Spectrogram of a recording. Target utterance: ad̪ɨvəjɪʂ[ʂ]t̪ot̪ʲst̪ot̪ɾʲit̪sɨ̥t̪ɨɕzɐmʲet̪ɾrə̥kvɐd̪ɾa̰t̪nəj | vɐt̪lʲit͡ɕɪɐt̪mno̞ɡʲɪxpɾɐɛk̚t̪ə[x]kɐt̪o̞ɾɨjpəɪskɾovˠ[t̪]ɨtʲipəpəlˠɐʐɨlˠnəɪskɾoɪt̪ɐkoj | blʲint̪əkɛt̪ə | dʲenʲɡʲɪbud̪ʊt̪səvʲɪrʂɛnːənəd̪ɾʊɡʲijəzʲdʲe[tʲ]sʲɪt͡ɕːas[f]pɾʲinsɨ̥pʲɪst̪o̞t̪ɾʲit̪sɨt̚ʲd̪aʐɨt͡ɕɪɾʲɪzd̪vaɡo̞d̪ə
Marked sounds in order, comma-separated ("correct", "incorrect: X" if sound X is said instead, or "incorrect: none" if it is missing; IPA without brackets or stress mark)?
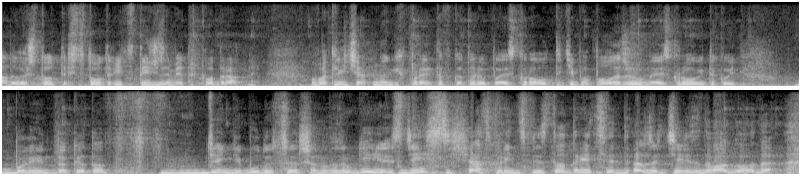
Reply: incorrect: s, incorrect: f, correct, incorrect: sʲ, correct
